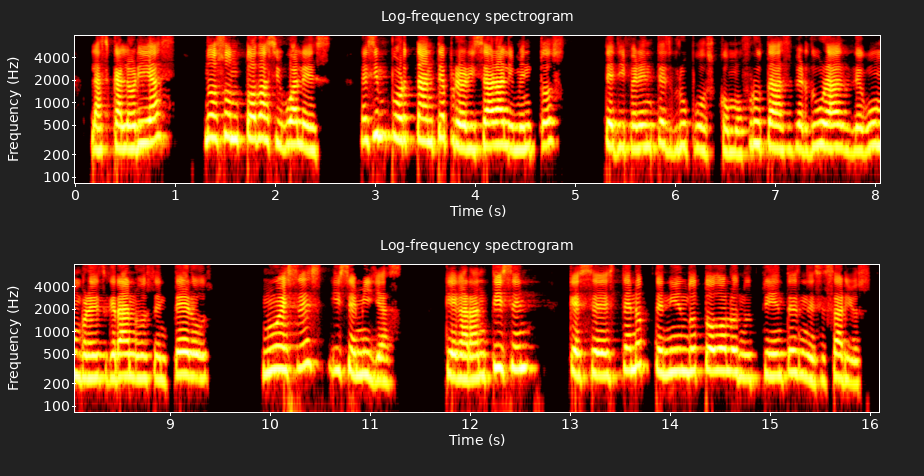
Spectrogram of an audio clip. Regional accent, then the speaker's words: Mexico; como mexicanos tenemos de nuestras costumbres

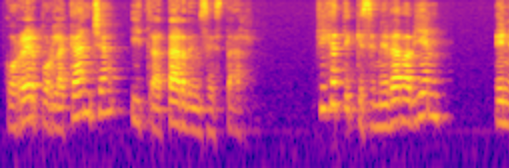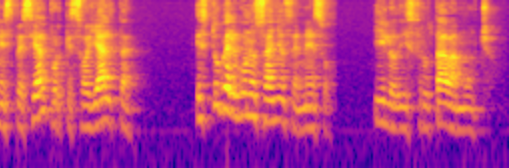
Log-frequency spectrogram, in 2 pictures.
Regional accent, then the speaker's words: Nogales, Sonora, Mexico; born there; Nací en Nogales, Sonora, y desde muy chiquita era inquieta.

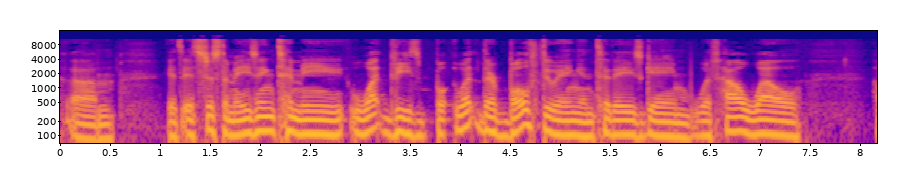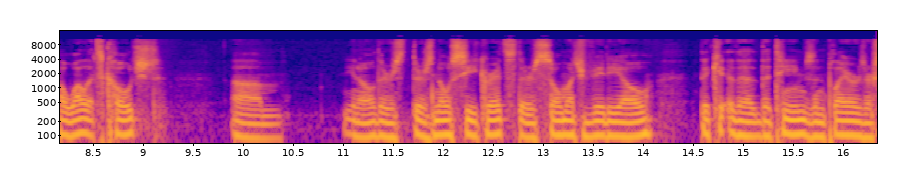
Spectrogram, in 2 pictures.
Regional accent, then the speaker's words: Toronto, Ontario, Canada; growing up in Toronto

